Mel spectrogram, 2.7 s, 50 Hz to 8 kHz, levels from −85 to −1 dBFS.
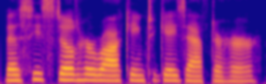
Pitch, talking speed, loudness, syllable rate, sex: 185 Hz, 180 wpm, -19 LUFS, 4.7 syllables/s, female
